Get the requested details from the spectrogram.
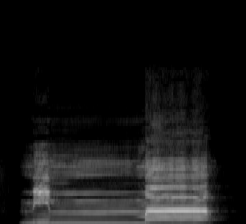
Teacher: میم پر جہاں بھی شد ہے وہاں پر غنہ کریں گے، ناک میں آواز چھپائیں گے، ساؤنڈ ان نوز۔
